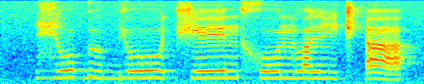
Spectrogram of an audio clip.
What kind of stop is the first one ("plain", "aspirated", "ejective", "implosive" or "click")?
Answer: implosive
